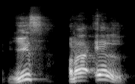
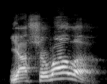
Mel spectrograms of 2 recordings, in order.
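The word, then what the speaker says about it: ישראל: In Hebrew, this word is pronounced Yisrael, Yisrael, Yisrael. But they believe that this was originally pronounced Yasharallah.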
